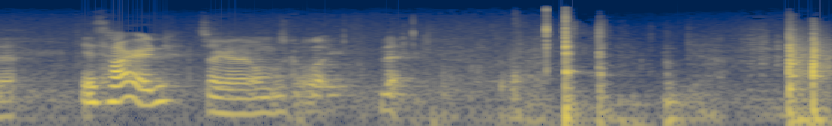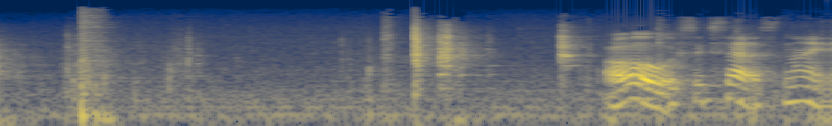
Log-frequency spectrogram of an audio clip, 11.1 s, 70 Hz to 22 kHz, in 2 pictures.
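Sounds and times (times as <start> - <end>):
metal pans clanking: 5.2 - 6.4, 8.2 - 10.0.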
